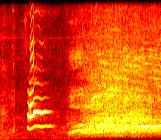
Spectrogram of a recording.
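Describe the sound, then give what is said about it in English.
A sharp, tonal meow rings out, followed by a loud crowd erupting into sustained cheering and shouting, with another stretched meow-like wail rising over the noisy roar near the end. “There was a lot of meowing and a lot of cheering, but this crowd didn't let any slackers through.”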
